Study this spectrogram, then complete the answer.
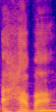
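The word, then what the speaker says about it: אהבה: Se pronuncia ahavá.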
